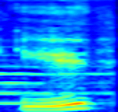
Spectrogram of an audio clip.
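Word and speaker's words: 余: même nom de famille, Yu, qui se prononce d'ailleurs en chinois comme le mot poisson.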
